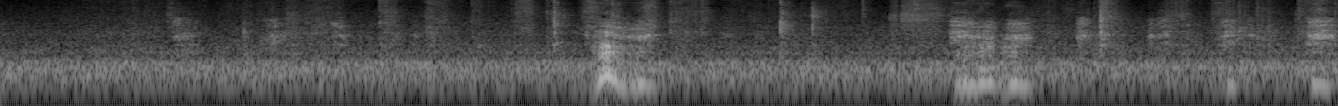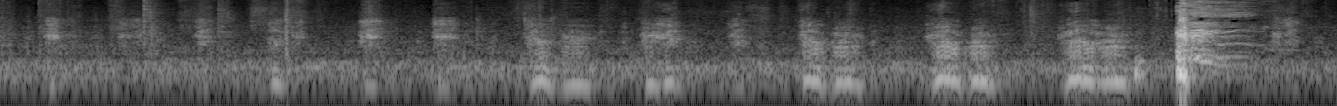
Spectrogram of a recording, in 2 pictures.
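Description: Pembroke Welsh corgi growling and panting in short bursts while tugging on a rope toy, with one loud sharp sound near the end.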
